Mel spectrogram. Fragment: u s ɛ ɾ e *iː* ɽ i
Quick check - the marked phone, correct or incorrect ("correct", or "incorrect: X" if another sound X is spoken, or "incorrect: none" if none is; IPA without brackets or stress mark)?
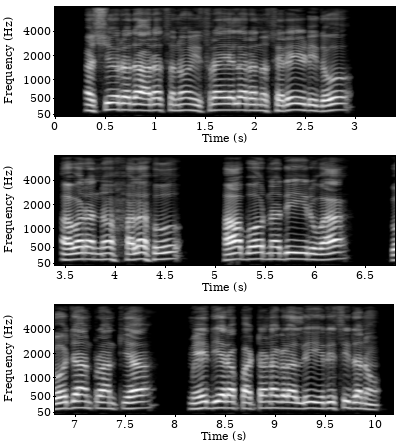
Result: incorrect: i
